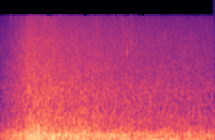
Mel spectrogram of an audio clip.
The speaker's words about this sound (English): There's tympanic thunder and the trickle of Ribbon Falls.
